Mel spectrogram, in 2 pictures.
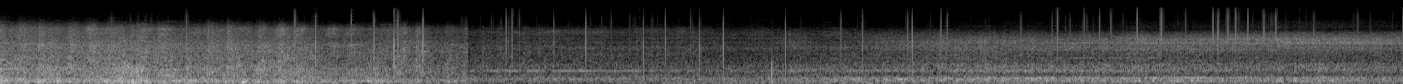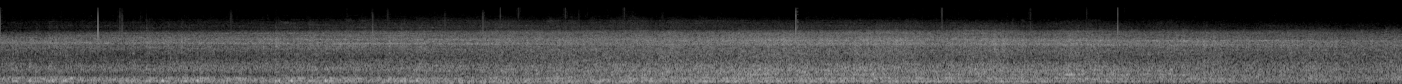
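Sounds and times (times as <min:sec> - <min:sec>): high hiss: 0:00.0 - 0:28.0
train wheels rumbling on rails: 0:00.0 - 0:28.0
sharp clicks: 0:01.5 - 0:20.4.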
